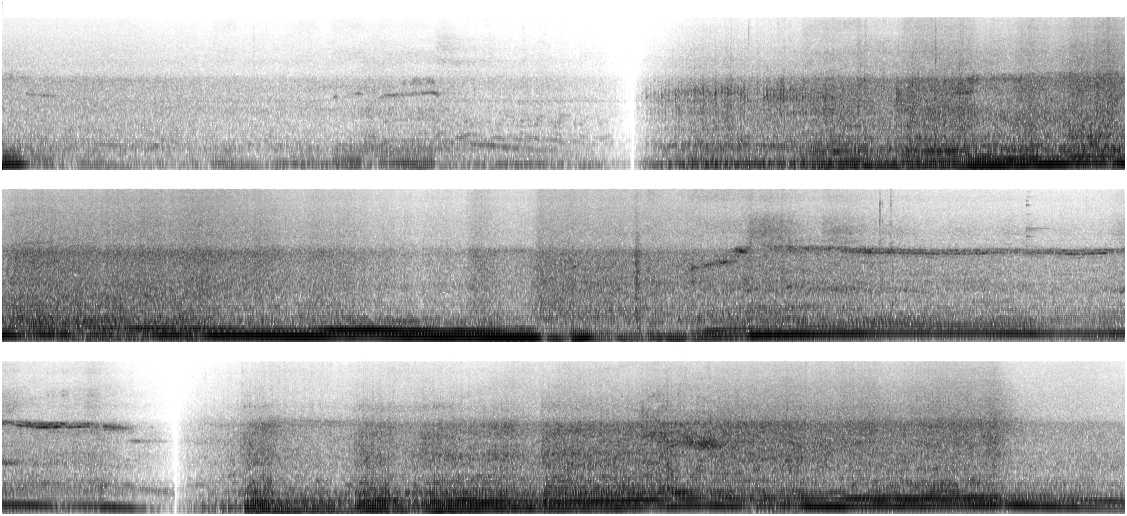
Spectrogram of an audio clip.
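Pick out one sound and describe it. An off-road engine revs hard, rising and falling in pitch.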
